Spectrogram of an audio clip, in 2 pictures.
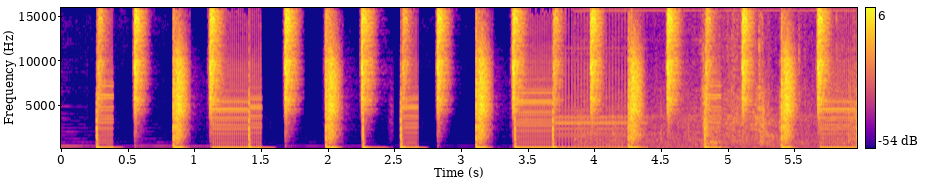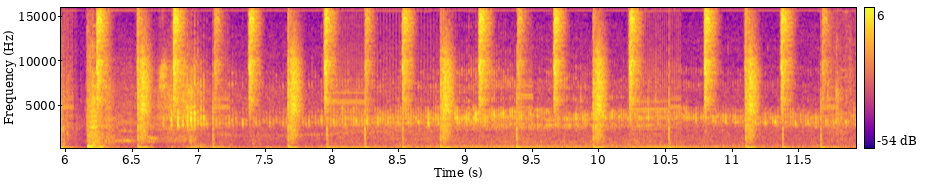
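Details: Rhythmic music with sharp percussive beats over low bass and a steady background rumble; no animal voice can be picked out.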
